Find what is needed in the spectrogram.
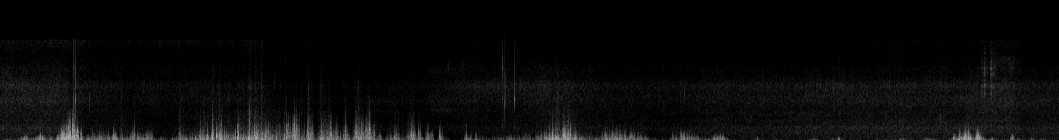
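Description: Wind buffeting the microphone in irregular gusts, loud and almost continuous for the first seven seconds, then two short gusts near the end.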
